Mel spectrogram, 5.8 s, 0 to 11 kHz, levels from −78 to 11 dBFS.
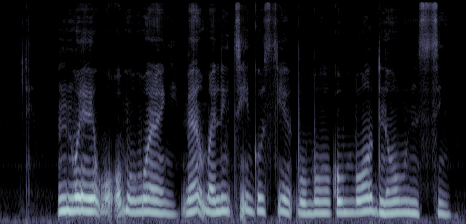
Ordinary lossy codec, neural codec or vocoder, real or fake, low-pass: none; autoencoder, 22.05 kHz, a latent of 192 numbers a frame, VITS, trained on many speakers; fake; none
